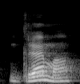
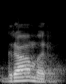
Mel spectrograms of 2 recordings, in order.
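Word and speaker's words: grammar: sound नहीं आती है तो इसे हम grahma बोलेंगे ना की ग्रामर दूसरे वर्ल्ड में आर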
